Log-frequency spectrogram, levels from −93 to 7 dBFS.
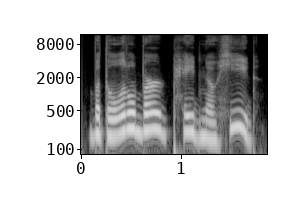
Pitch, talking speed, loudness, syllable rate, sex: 195 Hz, 225 wpm, -15 LUFS, 5.0 syllables/s, female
